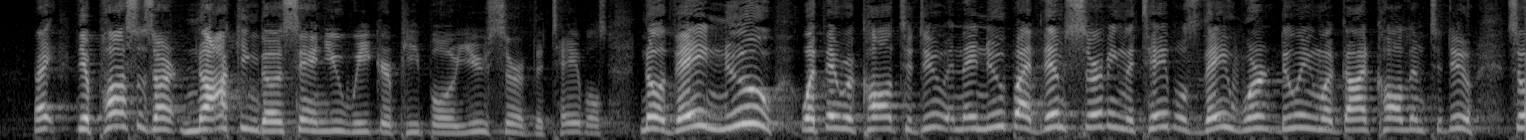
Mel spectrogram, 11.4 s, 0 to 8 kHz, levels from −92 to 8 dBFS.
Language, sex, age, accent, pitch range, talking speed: English, male, 30-49, American, 195-280 Hz, 215 wpm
